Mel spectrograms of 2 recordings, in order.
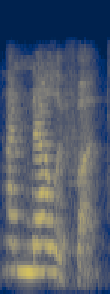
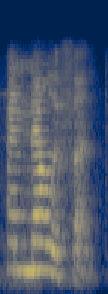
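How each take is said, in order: Both takes have the same delivery.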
